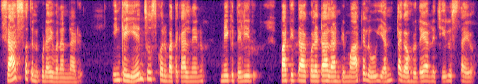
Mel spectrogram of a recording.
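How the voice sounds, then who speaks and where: కథకులు పలికే ఆడియో నవల కథానాయిక, భర్తను ప్రశ్నించే బాధాతప్త స్త్రీ. మాటల్లో వేదన, పట్టుదల కలిసి వినిపిస్తాయి. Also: female voice, on the low side, fairly even intonation, measured pace, mellow. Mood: grieving. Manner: pleading then fiercely defiant. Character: hurt, defiant young wife and mother. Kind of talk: audiobook character voice.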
